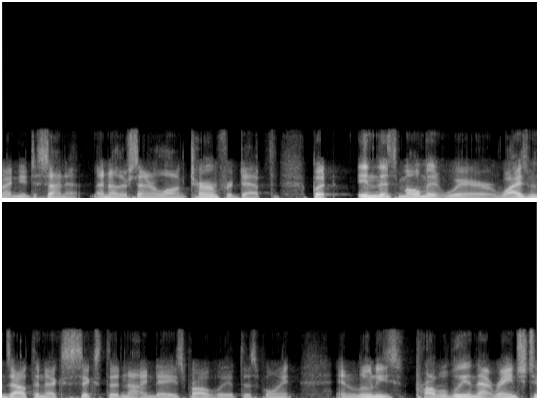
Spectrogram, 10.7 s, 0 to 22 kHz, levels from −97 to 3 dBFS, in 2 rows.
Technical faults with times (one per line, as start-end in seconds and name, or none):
0.00-10.70 Speex codec
3.81-3.87 VoIP packet loss concealed by the speech codec
6.67-6.80 VoIP packet loss concealed by the speech codec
